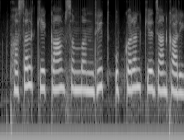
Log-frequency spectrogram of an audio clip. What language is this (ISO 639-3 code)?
mag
